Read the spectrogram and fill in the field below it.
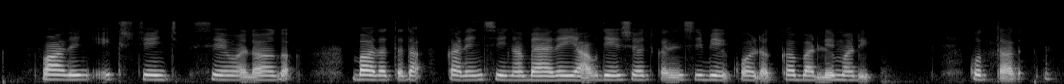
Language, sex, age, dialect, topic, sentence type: Kannada, female, 18-24, Dharwad Kannada, banking, statement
